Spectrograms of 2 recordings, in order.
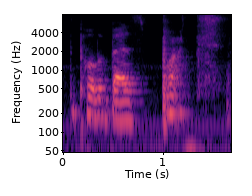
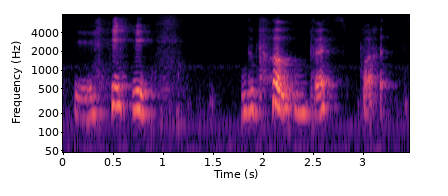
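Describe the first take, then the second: First: Said in the usual way. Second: Very slow, giggling over the word butt; laughing. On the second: Real, not acted. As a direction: savour the silly joke through laughter. Repeats it, laughing.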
